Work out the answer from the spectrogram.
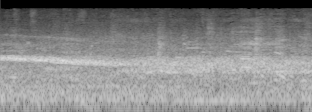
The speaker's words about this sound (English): Looks like the fire department is back in action here. It's an ambulance.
